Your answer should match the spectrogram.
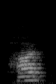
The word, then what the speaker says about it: fought: और जब GH किसी शब्द के बीच में आता है या मध्य में आता है तो उस GH का उच्चारण हम नहीं करते।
